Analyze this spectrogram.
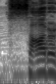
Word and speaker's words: solder: He said he just needed to solder the connections. Now, if you just hear that word without seeing it, you're never going to imagine there's a hidden L in there.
